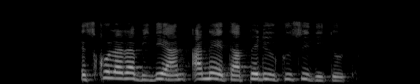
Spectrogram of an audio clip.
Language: Basque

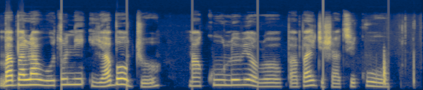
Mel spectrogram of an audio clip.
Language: Yoruba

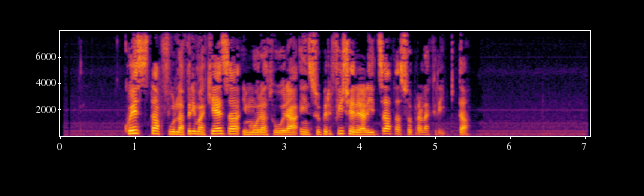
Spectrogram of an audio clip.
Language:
Italian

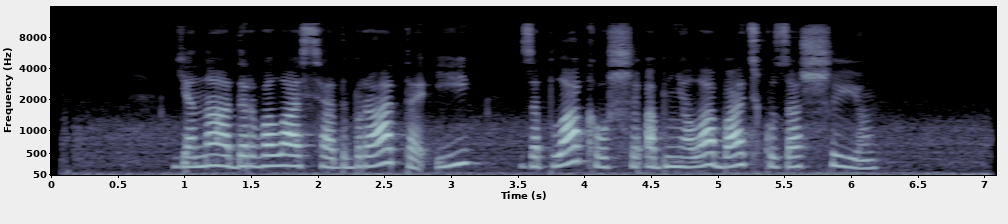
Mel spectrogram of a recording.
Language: Belarusian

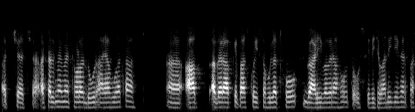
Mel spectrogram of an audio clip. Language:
Urdu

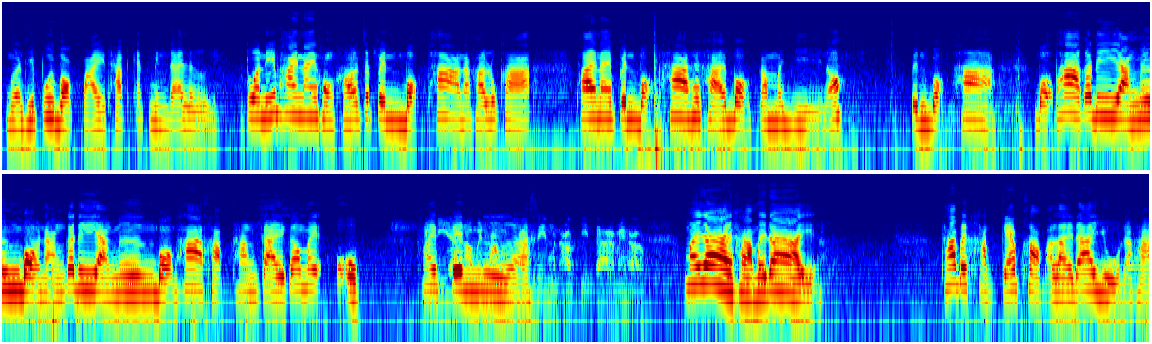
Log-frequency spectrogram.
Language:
Thai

